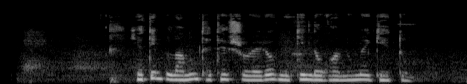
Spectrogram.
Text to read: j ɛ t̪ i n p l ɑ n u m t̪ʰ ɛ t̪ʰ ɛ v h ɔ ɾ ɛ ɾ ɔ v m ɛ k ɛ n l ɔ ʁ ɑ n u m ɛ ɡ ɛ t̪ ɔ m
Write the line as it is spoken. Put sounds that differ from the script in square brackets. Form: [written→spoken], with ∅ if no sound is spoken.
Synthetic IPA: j ɛ t̪ i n p l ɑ n u m t̪ʰ ɛ t̪ʰ ɛ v [h→ʃ] ɔ ɾ ɛ ɾ ɔ v m [ɛ→i] k [ɛ→i] n l ɔ ʁ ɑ n u m ɛ ɡ ɛ t̪ [ɔ→u] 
